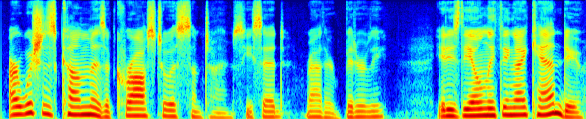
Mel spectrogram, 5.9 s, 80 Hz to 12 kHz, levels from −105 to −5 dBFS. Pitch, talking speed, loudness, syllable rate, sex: 175 Hz, 215 wpm, -17 LUFS, 5.8 syllables/s, female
